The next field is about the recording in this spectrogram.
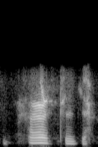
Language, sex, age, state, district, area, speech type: Santali, male, 18-30, Jharkhand, Pakur, rural, conversation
